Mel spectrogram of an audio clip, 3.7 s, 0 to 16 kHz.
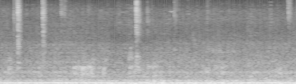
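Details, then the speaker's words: Ford Falcon on its first drive since 1991, with a new fuel pump and shocks; not overheating. A steady engine drone while driving carries sharp, irregular metallic tonks about every second from a loose, rattling exhaust, which is suspected but not confirmed. "That exhaust is just rattling like crazy, too. You hear tonk."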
